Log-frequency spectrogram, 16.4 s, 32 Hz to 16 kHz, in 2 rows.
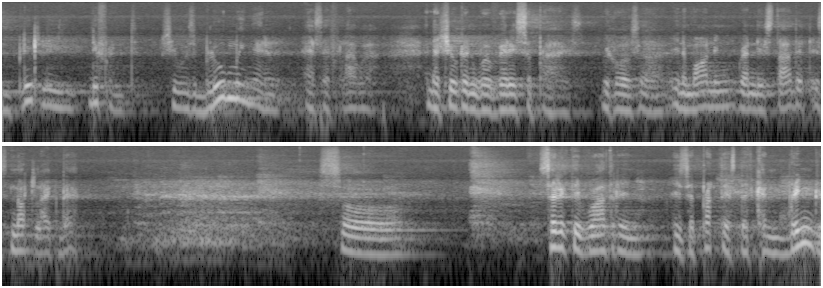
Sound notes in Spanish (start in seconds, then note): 9.3 Risas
